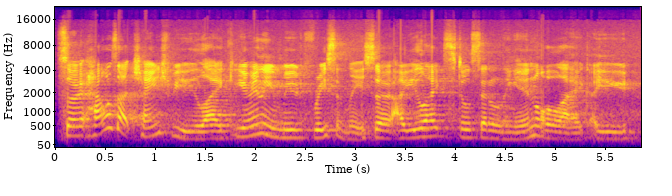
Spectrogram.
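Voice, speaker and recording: A woman's voice: medium pitch, moderate pace, roomy sound, long reverb tail, a little hiss or hum, poor audio. A woman hosting an interview, asking questions casually with short prompts. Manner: brief prompts and short acknowledgements. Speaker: interview host.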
